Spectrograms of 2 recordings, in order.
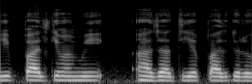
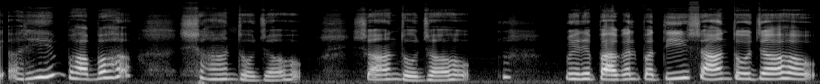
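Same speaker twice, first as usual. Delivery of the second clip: slow, stretched-out plea to calm down; drawn-out, coaxing exasperation; exasperated soothing; 3 semitones higher, much slower than usual. Acted. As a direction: draw every word out long and patiently. Acted slow plea to husband to calm.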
